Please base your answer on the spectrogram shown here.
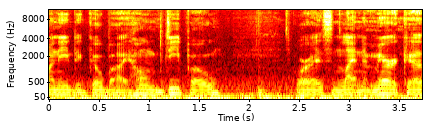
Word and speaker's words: Home Depot: Here, D-E-P-O-T, the T is silent in English, so it's Home Depot, and get some little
